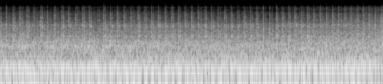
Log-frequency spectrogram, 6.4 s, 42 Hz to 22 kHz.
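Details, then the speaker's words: 1950 John Deere D, reassembled after fixing a corroded exhaust valve and a blown head gasket: heavy fast two-cylinder pop with deep thump at steady speed; owner says throttle speeds it up too fast, suspects the governor. "Something doesn't feel right. Cuz if you touch the throttle, it speeds up way too fast."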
